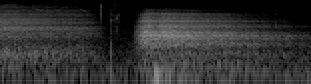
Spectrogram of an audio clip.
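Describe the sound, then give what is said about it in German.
Deep breathing in and out during a guided relaxation exercise: a long, airy breath, a brief quiet pause, then a strong rush of breath that swells suddenly and fades gradually, with no talking. “einfach mal ein paar Mal tief ein- und ausatmest.”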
